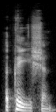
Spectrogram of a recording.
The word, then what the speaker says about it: occasion: Is it occasion or occasion? So this is actually pronounced occasion.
